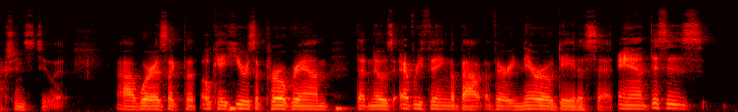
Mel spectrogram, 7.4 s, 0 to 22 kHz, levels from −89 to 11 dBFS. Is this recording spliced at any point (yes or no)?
yes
